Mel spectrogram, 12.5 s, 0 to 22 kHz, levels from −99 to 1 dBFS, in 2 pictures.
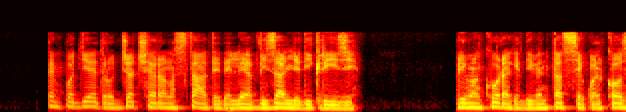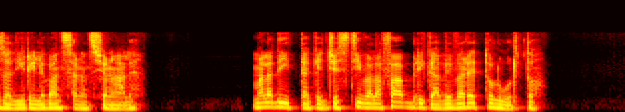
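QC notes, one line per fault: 0.79–2.68 s, automatic gain rising: the speech and the background noise beneath it swell together, the level climbing smoothly by about 8 dB over nearly two seconds before settling just ahead of "di crisi". The automatic gain control judged the input too quiet and raised its gain gradually, so it lifts everything at once rather than the voice alone. The call microphone processing behind it leaves nothing above 8 kHz.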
